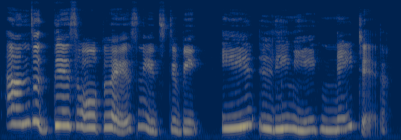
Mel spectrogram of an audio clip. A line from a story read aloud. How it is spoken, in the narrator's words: Matilda drawled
